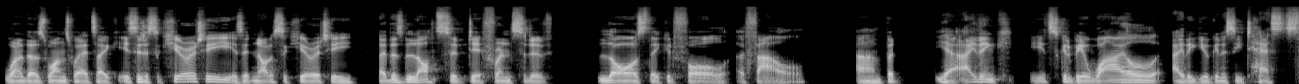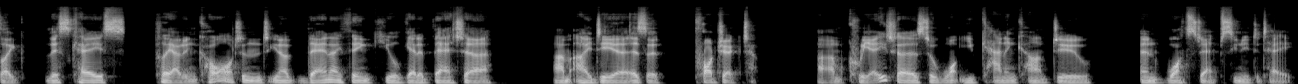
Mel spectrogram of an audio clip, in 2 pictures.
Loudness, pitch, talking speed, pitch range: -15 LUFS, 85 Hz, 195 wpm, 80-95 Hz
